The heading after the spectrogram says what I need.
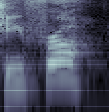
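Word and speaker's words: Siofra: south of the Deep shifra Well in kalid and one actually say CRA it's actually pronounced shifra the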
